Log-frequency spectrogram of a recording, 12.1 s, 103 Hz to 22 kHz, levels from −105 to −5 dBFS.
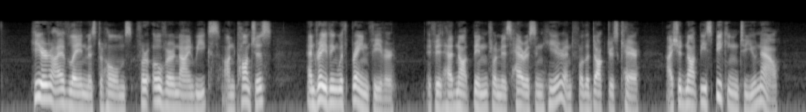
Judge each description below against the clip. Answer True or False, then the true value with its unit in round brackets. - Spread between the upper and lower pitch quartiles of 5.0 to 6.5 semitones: False (4.3 semitones)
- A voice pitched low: True (130 Hz)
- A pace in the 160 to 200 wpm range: True (190 wpm)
